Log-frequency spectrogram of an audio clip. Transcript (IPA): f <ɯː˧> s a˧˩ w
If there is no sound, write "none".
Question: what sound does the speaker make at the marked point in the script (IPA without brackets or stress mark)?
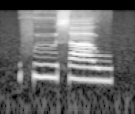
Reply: ɯː˧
